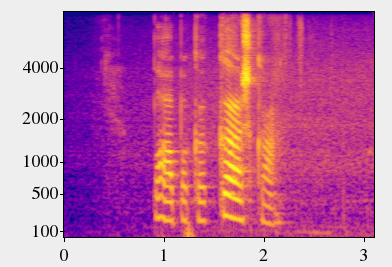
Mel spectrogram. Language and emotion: Russian, angry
